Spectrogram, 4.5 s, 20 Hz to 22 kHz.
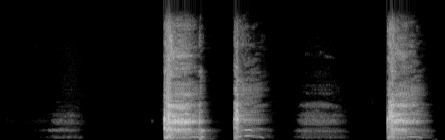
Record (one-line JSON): {"three_cough_length": "4.5 s", "three_cough_amplitude": 32768, "three_cough_signal_mean_std_ratio": 0.34, "survey_phase": "beta (2021-08-13 to 2022-03-07)", "age": "18-44", "gender": "Female", "wearing_mask": "No", "symptom_none": true, "smoker_status": "Never smoked", "respiratory_condition_asthma": false, "respiratory_condition_other": false, "recruitment_source": "Test and Trace", "submission_delay": "2 days", "covid_test_result": "Negative", "covid_test_method": "RT-qPCR"}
